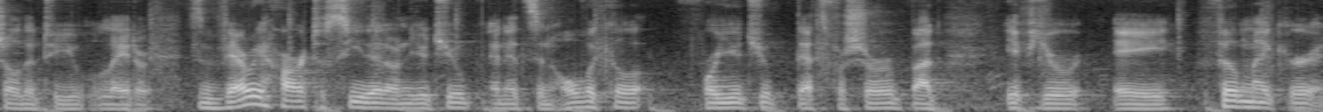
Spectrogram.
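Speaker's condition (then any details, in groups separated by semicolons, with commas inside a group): No condition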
